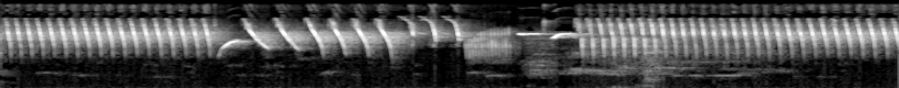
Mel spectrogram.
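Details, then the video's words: Canary song: a loud fast trill of evenly repeated chips, then a series of sweeping rising notes and a brief pause, before another long rapid rolling trill; no music clearly heard. "kenari gacor"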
